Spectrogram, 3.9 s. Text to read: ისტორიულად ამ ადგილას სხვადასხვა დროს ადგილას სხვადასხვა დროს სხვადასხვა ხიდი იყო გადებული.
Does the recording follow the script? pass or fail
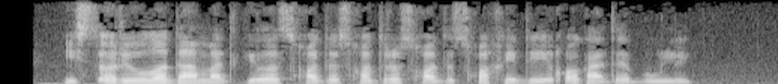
fail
